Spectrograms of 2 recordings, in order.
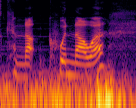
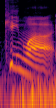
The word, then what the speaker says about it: quinoa: Some people mispronounce it as quinoa, but it's quinoa, and it is the cold weather cousin of amaranth.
